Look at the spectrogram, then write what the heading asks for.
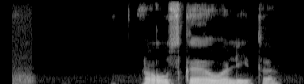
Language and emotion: Russian, neutral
